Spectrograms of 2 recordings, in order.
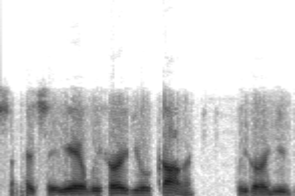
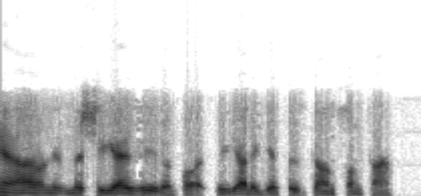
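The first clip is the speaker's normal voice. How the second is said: plain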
